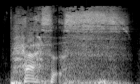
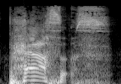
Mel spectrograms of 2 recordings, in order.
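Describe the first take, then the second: First: Breathy whispered "Passus"; secretive whisper of "Passus"; whispered name. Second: Said in the usual way. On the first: Shown as a demonstration. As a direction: hush it out, voiceless "Passus". Whispered name, then said normally.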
